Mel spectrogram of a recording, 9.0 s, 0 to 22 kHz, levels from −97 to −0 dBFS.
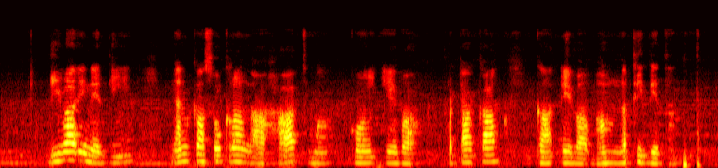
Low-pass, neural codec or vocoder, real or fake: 10.8 kHz; codec, 44.1 kHz, 2.6 kbps, SNAC; fake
